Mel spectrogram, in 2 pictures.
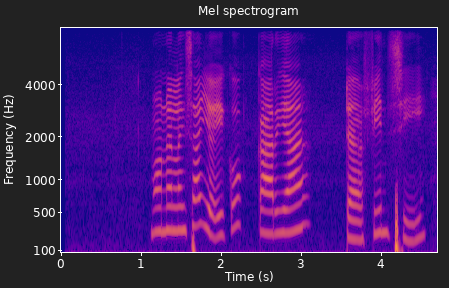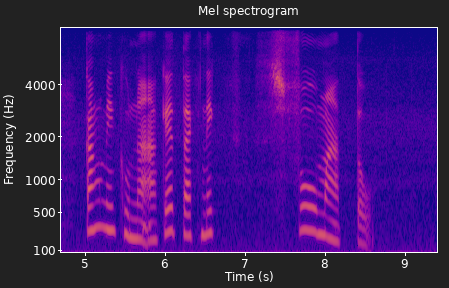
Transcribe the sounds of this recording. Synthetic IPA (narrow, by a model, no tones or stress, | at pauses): mɔwnelɛŋsajɔikukaɾija | ɖ̥a̤finsi | kaŋmiɡ̥ṳnaʔaket̪ɛk̚nɪk̚ | sfumat̪o̰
